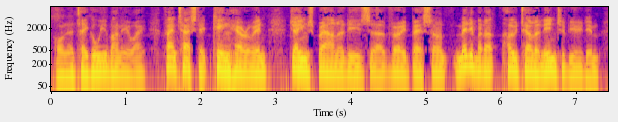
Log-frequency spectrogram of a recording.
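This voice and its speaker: A middle-aged man presenting a radio show in a chatty, enthusiastic way, pausing on many "uh"s. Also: medium pitch, no echo.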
